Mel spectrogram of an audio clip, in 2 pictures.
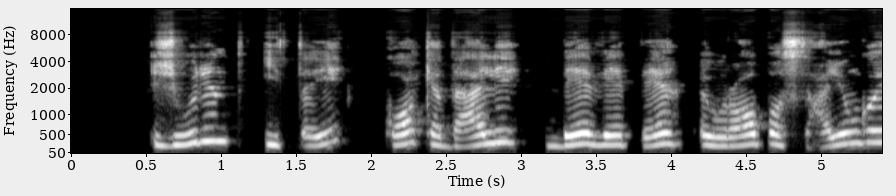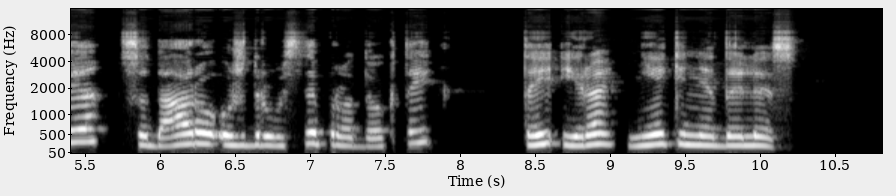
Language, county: Lithuanian, Alytus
